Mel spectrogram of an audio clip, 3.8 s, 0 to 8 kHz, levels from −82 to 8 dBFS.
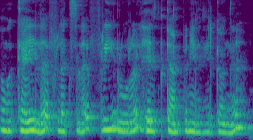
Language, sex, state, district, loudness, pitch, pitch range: Tamil, female, Tamil Nadu, Nilgiris, -16 LUFS, 205 Hz, 190-225 Hz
